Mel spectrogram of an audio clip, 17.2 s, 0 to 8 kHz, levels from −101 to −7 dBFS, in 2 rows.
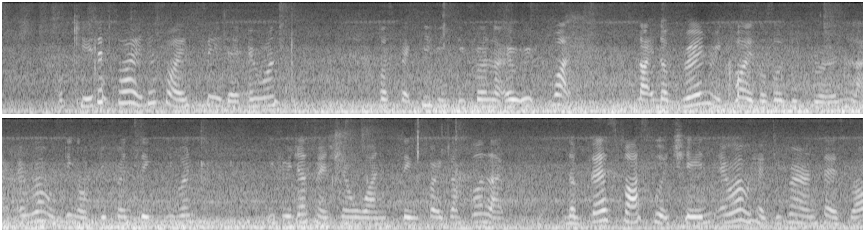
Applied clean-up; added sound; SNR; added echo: none; none; none; none.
